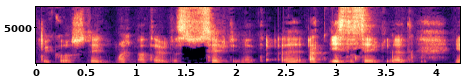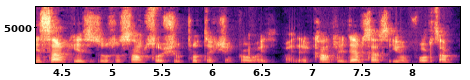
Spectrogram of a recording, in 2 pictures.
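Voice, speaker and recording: Gravelly Turkish man lecturing haltingly. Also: medium pitch, a bit bright, poor audio. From Turkey. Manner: halting, searching for words, frequent self-corrections. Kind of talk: unscripted lecture.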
